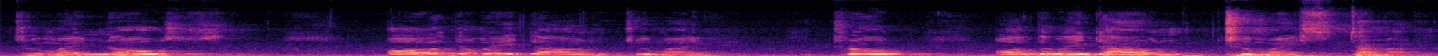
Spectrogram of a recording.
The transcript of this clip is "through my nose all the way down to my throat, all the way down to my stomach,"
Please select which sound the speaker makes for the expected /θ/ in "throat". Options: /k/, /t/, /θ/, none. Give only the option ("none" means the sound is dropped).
/t/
